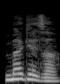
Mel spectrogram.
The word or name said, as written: magasin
